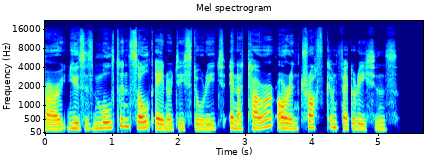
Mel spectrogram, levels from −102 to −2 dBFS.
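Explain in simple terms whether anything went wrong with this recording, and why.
From 4.23 s on, channel delay (comb filtering): one side lags slightly, carving a fixed gap near 10 kHz, so speech sounds dulled at the top rather than hollow.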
